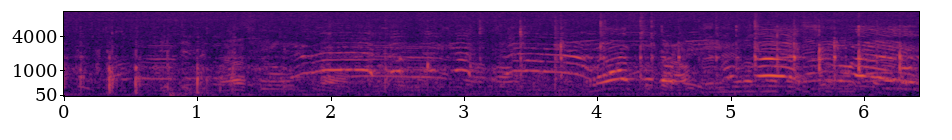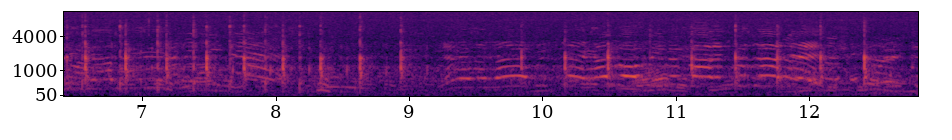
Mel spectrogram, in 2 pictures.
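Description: Players' voices calling and talking on a softball field, none of it clear enough to make out as words, with scattered short sharp clicks.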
